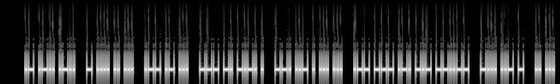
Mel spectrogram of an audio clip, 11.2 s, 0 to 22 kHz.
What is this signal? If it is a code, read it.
Morse code, heard as a keyed tone, about 34 wpm, 700 Hz. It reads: ALL THIS WAS ONCE GUESS WORK, BUT IS
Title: Sentences from Top 1500 Words 35wpm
